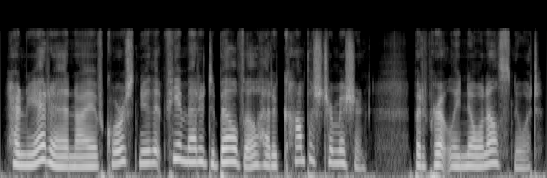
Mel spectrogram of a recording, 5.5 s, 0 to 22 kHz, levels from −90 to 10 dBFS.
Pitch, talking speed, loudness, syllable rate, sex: 230 Hz, 230 wpm, -18 LUFS, 7.9 syllables/s, female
